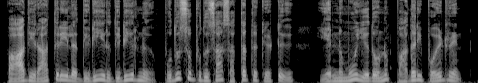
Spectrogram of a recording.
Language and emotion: Tamil, fearful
